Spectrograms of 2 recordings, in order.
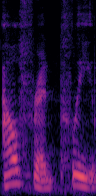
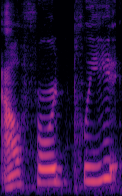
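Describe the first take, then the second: First: The name ends in a 'fred' sound. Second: The name ends in an 'ford' sound. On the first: The speaker calls it wrong. "I kept calling it an Alfred plea, like Batman Alfred" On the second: The speaker calls it right. "A L F O R D"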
